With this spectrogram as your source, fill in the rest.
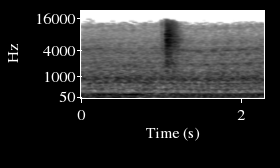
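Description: A brief hiss of air brakes sounds.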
